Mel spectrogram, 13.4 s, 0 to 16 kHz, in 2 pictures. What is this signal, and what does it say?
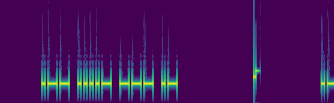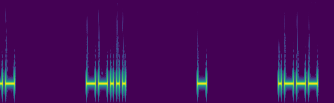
Morse code, heard as a keyed tone, about 20 wpm, spaced as for 9 wpm, 700 Hz. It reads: W4OA W7TJ
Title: USA Call Signs - 4 Characters - 8x Character Spacing - 20wpm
